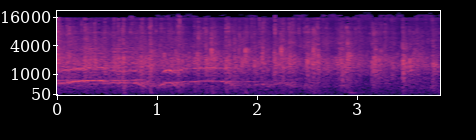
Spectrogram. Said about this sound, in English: Go ahead. Give her a hand clap as she comes forward.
